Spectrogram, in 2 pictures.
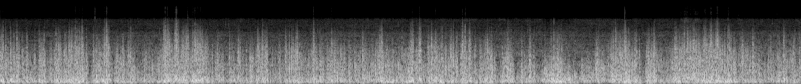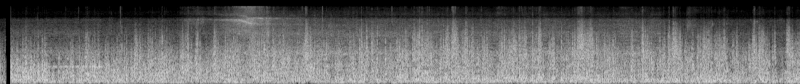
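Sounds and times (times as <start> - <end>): wind buffeting microphone: 0.0 - 16.0
train wheels clattering over rails: 8.2 - 16.0.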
